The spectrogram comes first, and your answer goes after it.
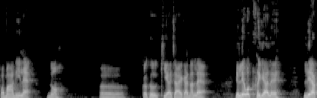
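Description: This man's fairly high voice moves through very wide pitch swings. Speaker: gaming streamer. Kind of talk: live stream statement. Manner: halting.

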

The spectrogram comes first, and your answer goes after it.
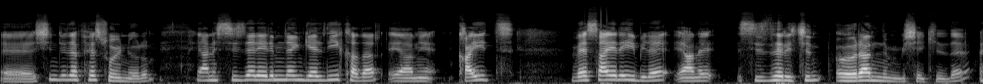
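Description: In a very clean recording with a silent background, a man speaks at a fairly slow pace and a high pitch with ordinary pitch variation. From Turkey, Ankara. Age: 20s. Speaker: gaming YouTuber. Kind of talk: casual self-introduction to camera. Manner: hesitant, many fillers.

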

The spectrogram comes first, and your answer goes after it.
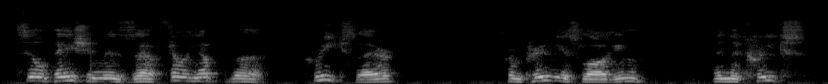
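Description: The man talks at a very slow pace with ordinary pitch variation. The background is quiet. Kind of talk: interview answer. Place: home room. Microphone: camera far.

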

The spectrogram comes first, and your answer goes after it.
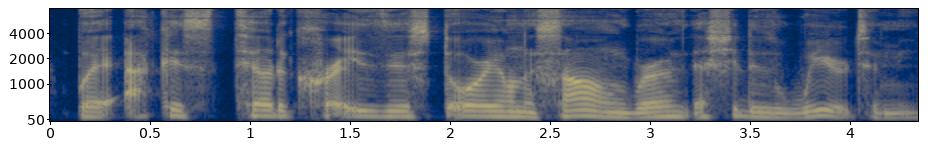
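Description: Against a quiet background, a man talks at a moderate pace in a bright, sharp tone with a dry sound and no echo. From US South, Atlanta; US South. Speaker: music producer and artist; guest. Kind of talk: casual interview chat. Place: studio. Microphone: studio mic.

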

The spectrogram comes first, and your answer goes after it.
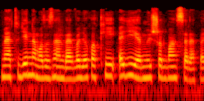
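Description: A woman speaks in a dark, mellow tone. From Hungary, Tiszadob area; Hungary. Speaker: writer and journalist; journalist being interviewed. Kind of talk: interview. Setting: at home. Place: home room. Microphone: lapel.

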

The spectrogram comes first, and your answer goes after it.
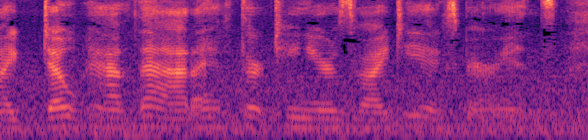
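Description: Noticeable background noise sits behind a woman whose voice has a dry sound with no echo. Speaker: vlogger. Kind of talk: casual vlog chat. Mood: proud, warm. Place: car. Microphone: phone near.

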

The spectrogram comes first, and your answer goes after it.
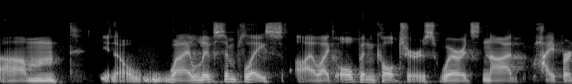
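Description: With an American accent, a man speaks at a moderate pace in a fairly low pitch, using lively intonation and vocal fry. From United States. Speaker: author and expat consultant. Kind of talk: interview.

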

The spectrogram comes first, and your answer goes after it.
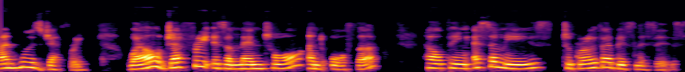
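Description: The tone is dark and mellow, somewhat breathy, with lively intonation. The pace is fairly slow over a quiet background. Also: woman. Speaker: event moderator. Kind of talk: event moderation. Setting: video call. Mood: warm, cheerful, smiling. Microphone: video call.

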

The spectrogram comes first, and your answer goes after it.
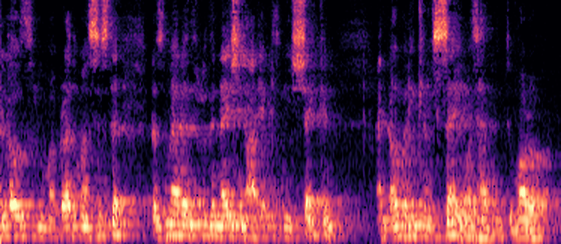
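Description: A man talks with hardly any pauses, and audible room echo is present. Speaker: pastor. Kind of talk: sermon. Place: church.

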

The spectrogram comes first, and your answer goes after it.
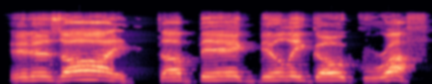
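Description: A man talks very slowly in a high-pitched put-on character voice. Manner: bold, challenging.

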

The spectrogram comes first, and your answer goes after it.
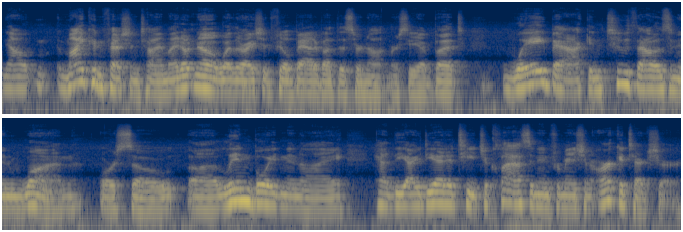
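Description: A man with an ordinary speaking voice, medium pitch and a fairly slow pace. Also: ordinary pitch variation. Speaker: podcast co-host. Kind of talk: podcast interview.

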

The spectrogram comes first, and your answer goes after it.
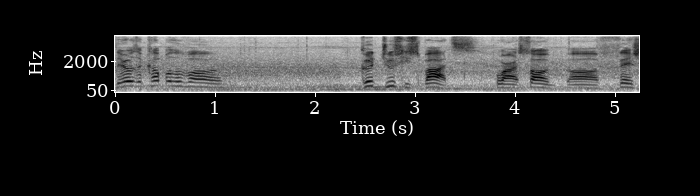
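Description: Noticeable background noise sits behind a man speaking at a fairly slow pace in a dry sound with no echo. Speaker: vlogger fisherman. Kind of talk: casual vlog chat. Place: waterside. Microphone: phone near.

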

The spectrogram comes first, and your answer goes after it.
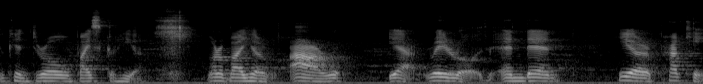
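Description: A woman with a Korean accent. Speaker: primary school English teacher. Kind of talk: online class lesson. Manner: halting, many fillers.

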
